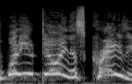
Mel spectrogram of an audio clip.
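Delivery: high-pitched imitation of amused disbelief; mock giddy protest. Dripping woman protesting to the seminar leader, mock giddy protest. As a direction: squeal it as if cracking up. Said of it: "she started laughing".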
